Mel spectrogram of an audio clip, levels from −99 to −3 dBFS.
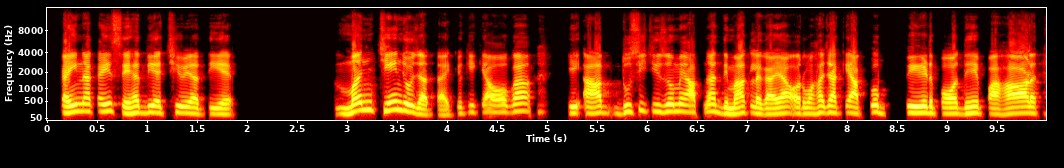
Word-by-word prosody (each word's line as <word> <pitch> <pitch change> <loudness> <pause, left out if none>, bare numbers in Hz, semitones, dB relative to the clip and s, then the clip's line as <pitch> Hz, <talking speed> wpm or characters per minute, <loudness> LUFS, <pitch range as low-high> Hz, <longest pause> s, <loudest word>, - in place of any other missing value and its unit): कहीं 175 +3 +4
न 210 0 +2
कहीं 205 +1 +1
सेहत 175 -4 0
भी 180 +3 0
अच्छी 175 +2 -3
हो 170 - +1
जाती 145 -2 -1
है। 140 -1 -1 1.0
मन 195 +12 +2
चेंज 235 +2 +1
हो 200 - +5
जाता 130 -5 -1
है - - -3
क्योंकि 160 +4 -11
क्या 170 - -4
होगा 95 - +1
की 170 -3 -6
आप 160 +1 +2
दूसरी 195 +4 -4
चीज़ों 200 -1 -1
में 205 0 -1
अपना 200 +1 0
दिमाग़ 160 0 0
लगाया 150 +1 +2
और 155 - 0
वहाँ 155 +3 -1
जाके 175 0 0
आपको 190 +3 +1
पेड़-पौधे, 160 -1 +1
पहाड़ 155 +3 +4
165 Hz, 185 wpm, -24 LUFS, 155-190 Hz, 1.0 s, हो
